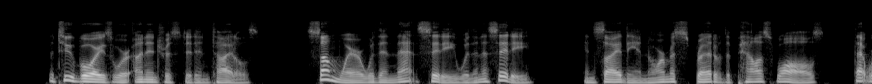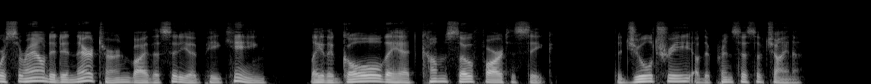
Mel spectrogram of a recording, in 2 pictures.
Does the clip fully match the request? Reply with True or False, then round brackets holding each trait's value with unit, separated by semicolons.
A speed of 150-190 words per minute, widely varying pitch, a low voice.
True (175 wpm; 5.7 semitones; 105 Hz)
